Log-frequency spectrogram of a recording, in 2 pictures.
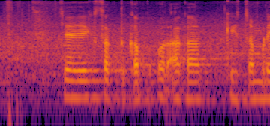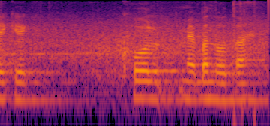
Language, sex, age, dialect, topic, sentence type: Hindi, male, 18-24, Marwari Dhudhari, agriculture, statement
